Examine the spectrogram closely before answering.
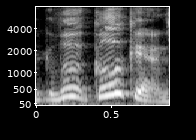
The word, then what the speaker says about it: glucan: He did say glucan once. Glue.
